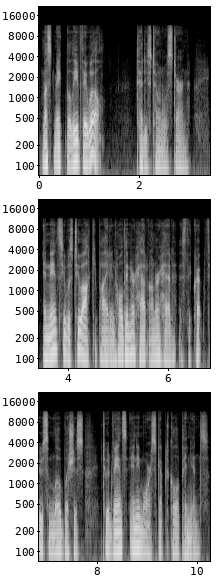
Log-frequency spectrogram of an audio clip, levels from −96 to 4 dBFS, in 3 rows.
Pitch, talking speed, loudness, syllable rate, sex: 95 Hz, 205 wpm, -20 LUFS, 5.8 syllables/s, male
